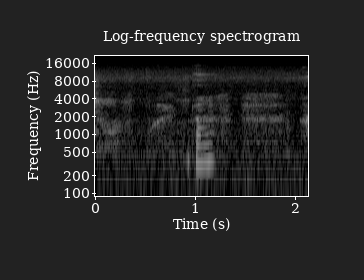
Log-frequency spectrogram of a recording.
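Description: Low, breathy whispering from a girl, with one short voiced vocal sound about a second in.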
